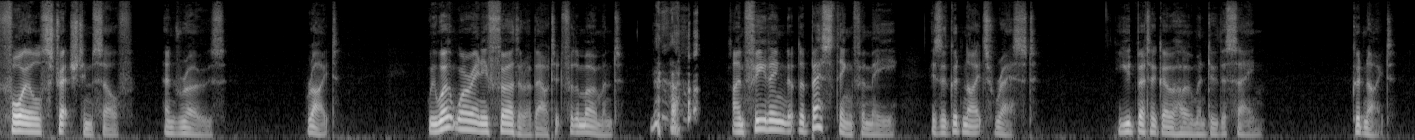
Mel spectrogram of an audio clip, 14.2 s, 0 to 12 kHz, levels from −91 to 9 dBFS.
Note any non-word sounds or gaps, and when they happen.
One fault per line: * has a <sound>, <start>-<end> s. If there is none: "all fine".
* has a laugh, 6.5-7.0 s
